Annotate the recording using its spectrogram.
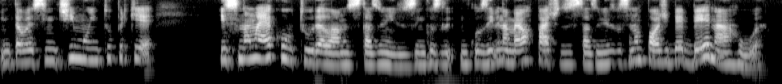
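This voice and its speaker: A woman talks in a normal speaking voice at a medium pitch and a moderate pace. The recording is very clean, with a silent background. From Brazil. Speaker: architect and former exchange student. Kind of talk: podcast interview.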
